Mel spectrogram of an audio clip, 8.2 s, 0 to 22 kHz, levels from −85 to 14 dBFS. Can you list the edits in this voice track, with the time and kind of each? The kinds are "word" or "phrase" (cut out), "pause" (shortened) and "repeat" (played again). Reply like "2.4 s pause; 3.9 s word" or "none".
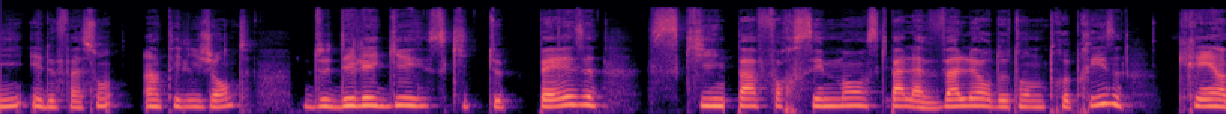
4.8 s word; 5.9 s word

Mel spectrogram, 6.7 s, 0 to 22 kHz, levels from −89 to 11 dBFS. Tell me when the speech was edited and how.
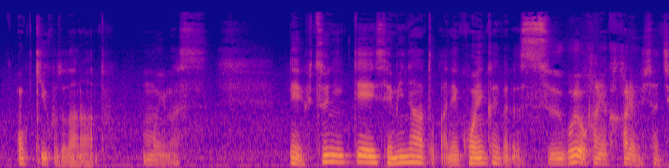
none

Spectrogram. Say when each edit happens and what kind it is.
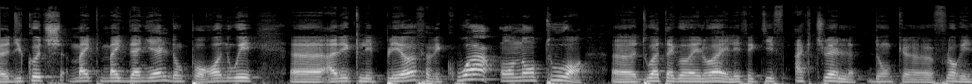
none

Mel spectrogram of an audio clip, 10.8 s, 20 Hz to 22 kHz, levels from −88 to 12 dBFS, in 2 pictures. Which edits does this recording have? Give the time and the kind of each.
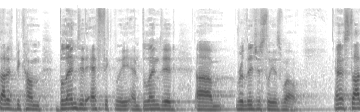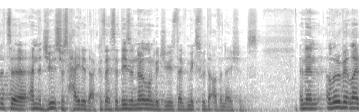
3.5 s pause

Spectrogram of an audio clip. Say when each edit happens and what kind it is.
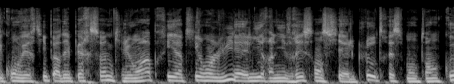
1.9 s word; 2.3 s word

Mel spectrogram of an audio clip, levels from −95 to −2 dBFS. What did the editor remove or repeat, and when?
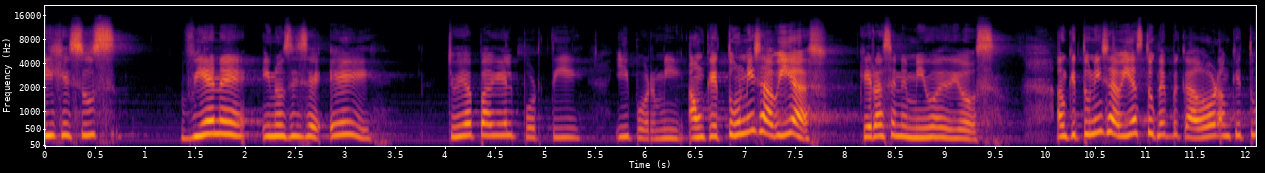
4.7 s word; 11.1 s word

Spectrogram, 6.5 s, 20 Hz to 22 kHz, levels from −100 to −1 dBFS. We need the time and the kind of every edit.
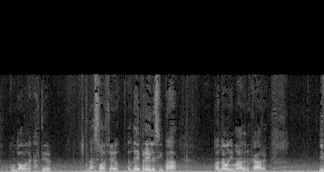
none

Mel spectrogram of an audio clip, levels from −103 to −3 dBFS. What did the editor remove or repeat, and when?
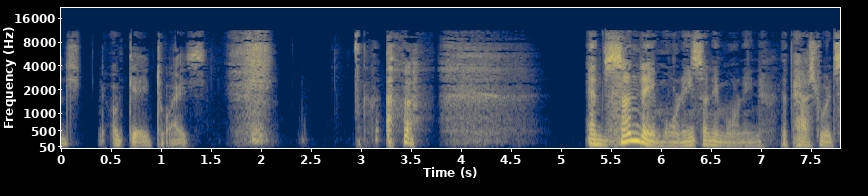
5.4 s word; 6.3 s phrase

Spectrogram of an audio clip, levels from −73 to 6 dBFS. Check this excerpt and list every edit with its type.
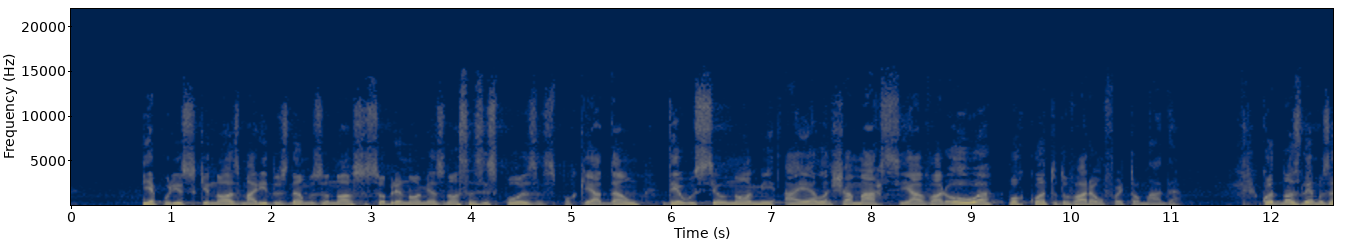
9.3 s pause

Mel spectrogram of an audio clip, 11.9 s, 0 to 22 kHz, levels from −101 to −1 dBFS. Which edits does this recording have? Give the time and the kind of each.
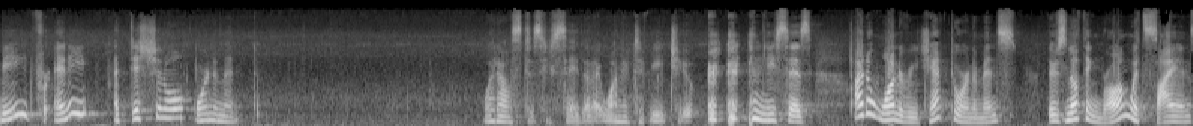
none

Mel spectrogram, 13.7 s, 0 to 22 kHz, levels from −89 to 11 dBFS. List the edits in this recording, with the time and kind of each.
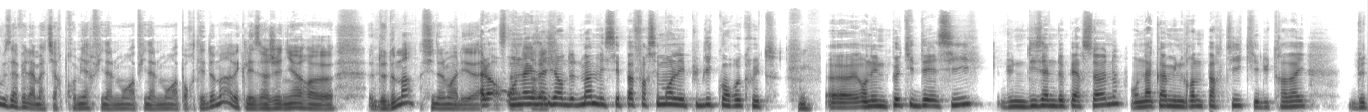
1.4 s repeat; 8.2 s pause; 11.3 s pause

